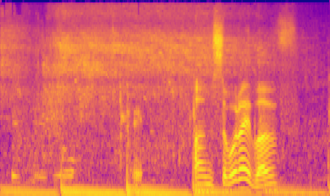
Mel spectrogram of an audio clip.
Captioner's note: hose spraying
